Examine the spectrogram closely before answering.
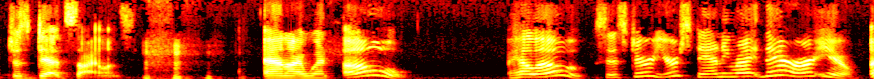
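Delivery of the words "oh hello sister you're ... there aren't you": high, sheepish oh-no tone; embarrassed surprise. Retold or imitated. To the nun on the speakerphone, caught out and embarrassed, pitched high. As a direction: suddenly caught out, voice jumps up high. Realizing the nun overheard everything.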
